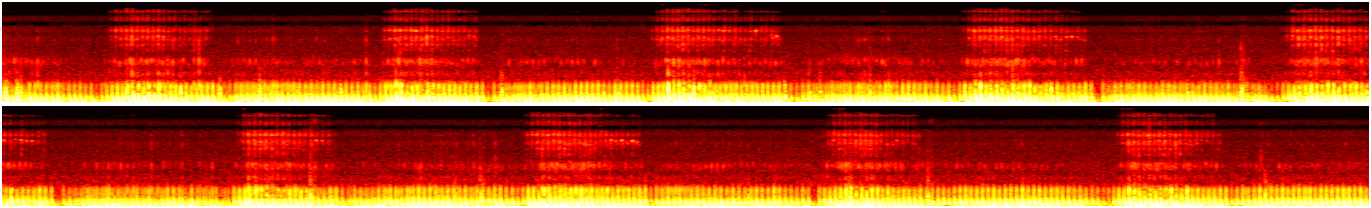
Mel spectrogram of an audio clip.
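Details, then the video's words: Cat rumbling contentedly, a low throbbing purr sustained for the whole stretch, rhythmically interrupted by short airy breaths about every two seconds, around ten cycles in all. "Cat rumbling sound 猫のゴロゴロ音"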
